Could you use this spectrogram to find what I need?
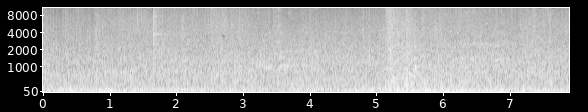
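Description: A wooden crank creaks as it is turned.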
